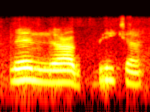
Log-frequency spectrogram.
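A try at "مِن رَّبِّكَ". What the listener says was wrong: I am listening noon. Don't read noon. There is no noon here because of shadda.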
